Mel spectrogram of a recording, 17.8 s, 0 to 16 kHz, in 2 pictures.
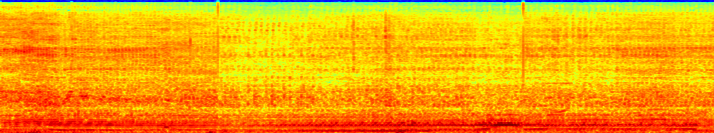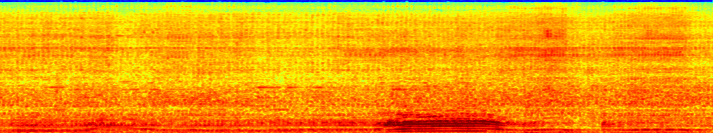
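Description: Vitacci Bashan BSR Raven 250 motorcycle engine running under way, its note stepping up and down as it is ridden. About fourteen seconds in it revs up and falls back.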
